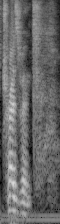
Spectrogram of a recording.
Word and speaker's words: Trezevant: no, it's Trezvant. Oh. Trezvant. Tres Savant? No, Trezvant. Give it the French pronunciation. Like, it's Trezvnt. There's no vowel there.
